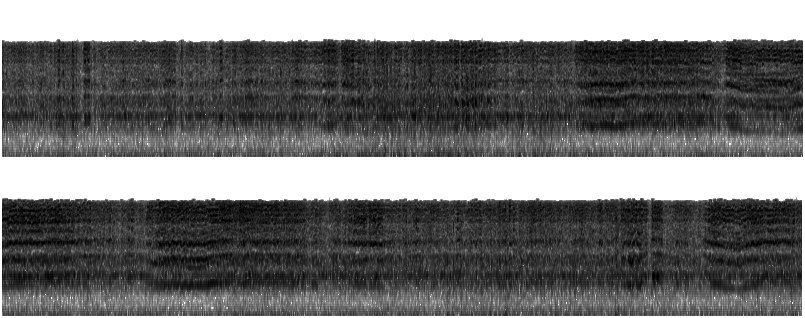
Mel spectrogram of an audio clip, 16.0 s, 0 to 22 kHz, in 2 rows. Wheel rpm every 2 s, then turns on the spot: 230, 230, 220, 220, 220, 220, 230, 230.
none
